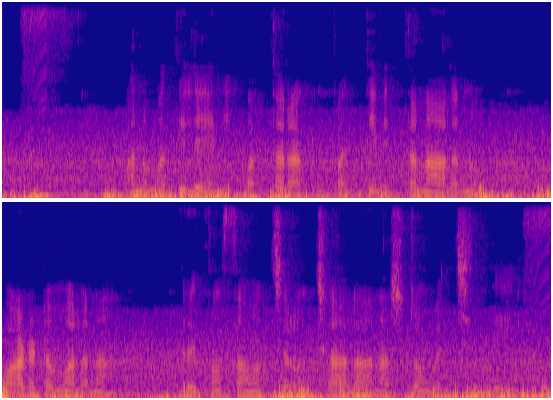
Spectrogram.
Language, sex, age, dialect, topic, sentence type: Telugu, male, 18-24, Central/Coastal, agriculture, statement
